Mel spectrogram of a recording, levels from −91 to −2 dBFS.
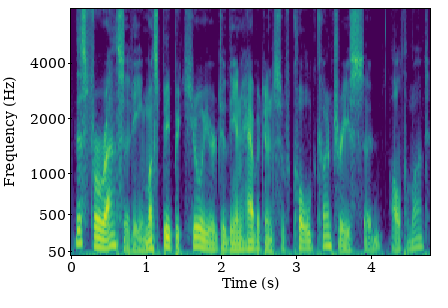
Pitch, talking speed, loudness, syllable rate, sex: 90 Hz, 165 wpm, -18 LUFS, 5.3 syllables/s, male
